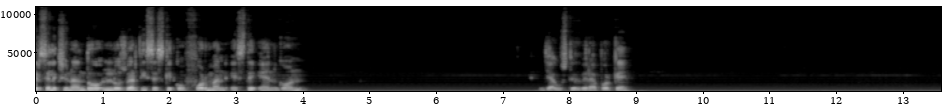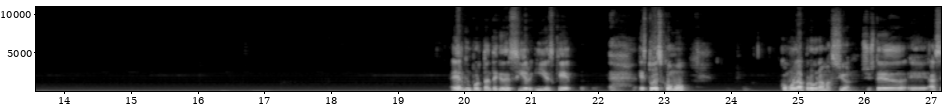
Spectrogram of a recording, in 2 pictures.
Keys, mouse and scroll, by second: 0.1 click, 1.5 shift+click, 2.2 shift+click, 3.2 shift+click, 3.7-4.7 scroll down 1, 4.7 shift+middle click, 5.6-8.7 shift+middle drag, 6.7-7.7 scroll up 1, 10.1 shift+middle click, 10.3-11.6 shift+drag, 11.7 shift+click, 12.4 shift+click, 13.0 shift+click, 13.7-14.2 scroll up 2, 14.2-17.5 shift+middle drag, 15.1-15.6 scroll down 2, 16.0-16.4 shift+scroll down 1, 17.7-18.8 shift+middle drag, 17.7-18.3 shift+scroll down 1, 20.8-23.5 shift+scroll down 2, 24.6-26.0 scroll up 2, 26.0 shift+middle click.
